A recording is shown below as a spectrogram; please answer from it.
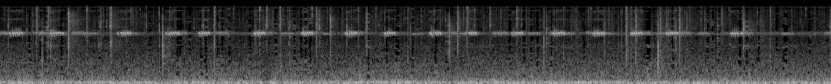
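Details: Crickets singing beside a lake at sunset, next to a crackling bonfire: a steady train of short, high, pulsed chirps, about two per second, over sharp fire pops and a low rumbling crackle.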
